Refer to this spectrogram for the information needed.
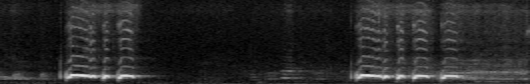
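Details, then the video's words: Zebra dove calling loudly, a sound used for luring and trapping: two short runs of rapid, trilled coo notes separated by a silent pause, with a soft drawn-out coo at the start. "PERKUTUT SUARA KENCENG BAGUS BUAT PANCINGAN DAN PIKAT"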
